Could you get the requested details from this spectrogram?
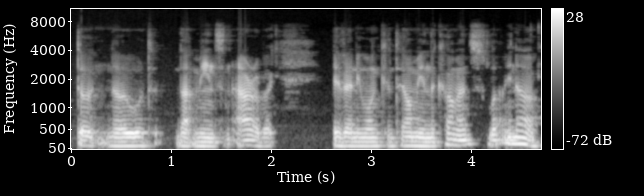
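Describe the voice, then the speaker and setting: Speaking a little fast in a darkish, lowish voice with fairly even intonation, a man provides methodical commentary on a strategy game. The highs are cut off in the recording. As a let's-player explaining his moves, he thinks aloud and corrects himself mid-word.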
